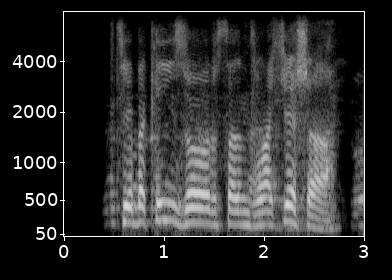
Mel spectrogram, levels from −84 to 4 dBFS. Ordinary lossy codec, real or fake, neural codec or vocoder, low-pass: Opus, 24 kbps; real; none; 7.2 kHz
